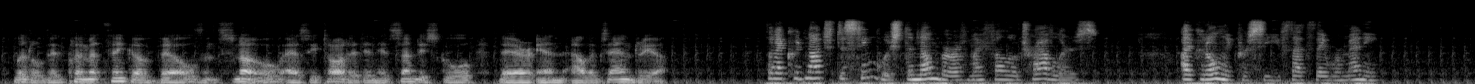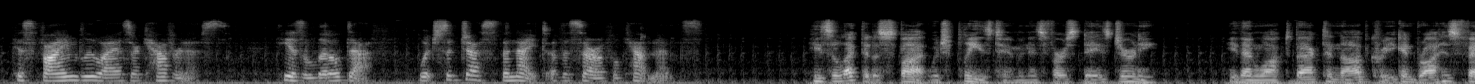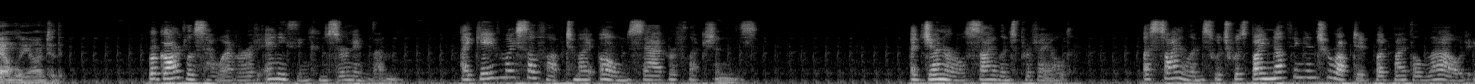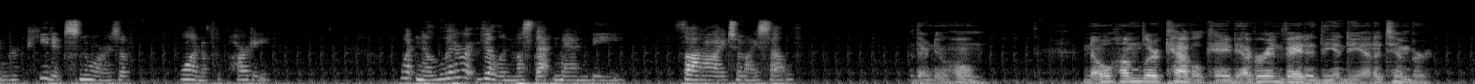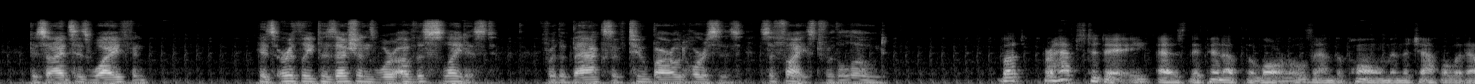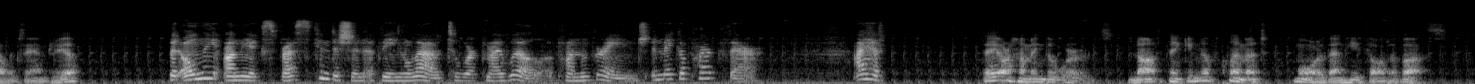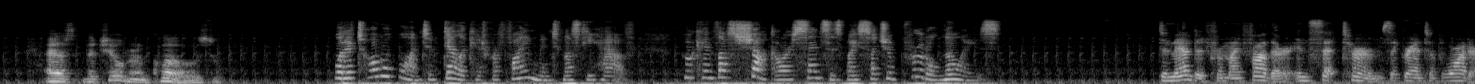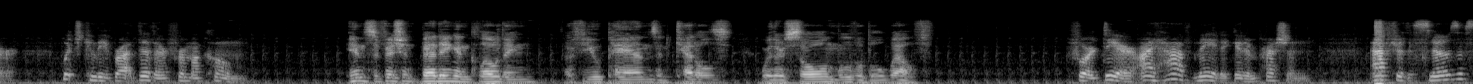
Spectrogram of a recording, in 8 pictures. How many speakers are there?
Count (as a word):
four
